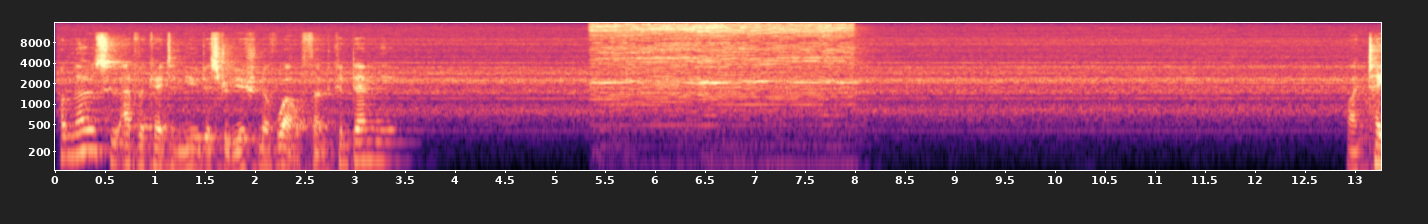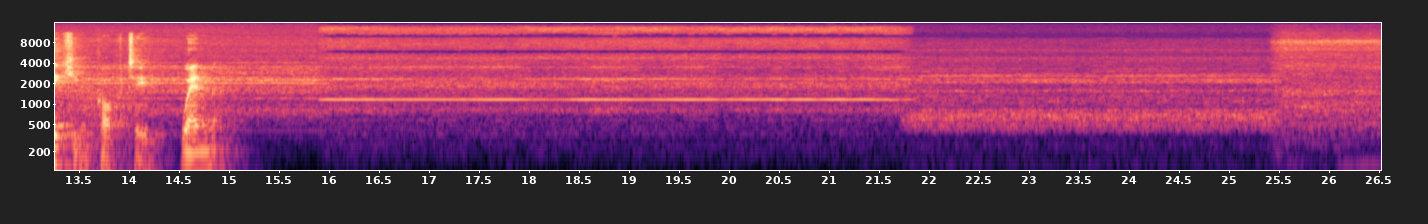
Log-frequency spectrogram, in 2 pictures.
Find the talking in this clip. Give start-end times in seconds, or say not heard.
0.1-3.4, 12.9-14.9.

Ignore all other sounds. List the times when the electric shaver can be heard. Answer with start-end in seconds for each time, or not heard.
5.3-8.0.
